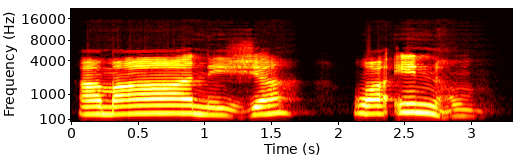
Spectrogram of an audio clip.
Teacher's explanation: नून साकिन के बाद हा आ गया हरूफ हल्की में से, लिहाजा ज़ाहिर करके पढ़ेंगे। हमने रूल्स क्या पढ़े थे कि जब भी नून साकिन या तनवीन के बाद हरूफ हल्की में से कोई भी हर्फ आ जाएगा वहाँ इजहार होगा, ज़ाहिर करके पढ़ेंगे।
